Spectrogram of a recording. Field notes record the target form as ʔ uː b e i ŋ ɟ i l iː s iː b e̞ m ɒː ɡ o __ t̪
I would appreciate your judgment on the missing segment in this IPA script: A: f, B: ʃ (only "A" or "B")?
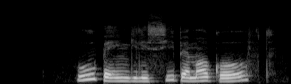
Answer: A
